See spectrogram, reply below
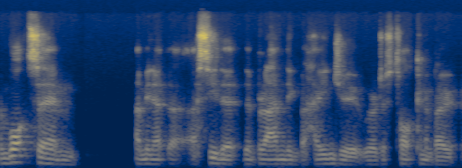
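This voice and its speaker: A man's voice: sits low, fairly even intonation, fairly quick. A man interviewing a guest, asking casual, stumbling questions.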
